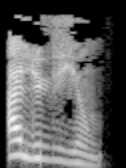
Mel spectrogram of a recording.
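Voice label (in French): "alluvion" French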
